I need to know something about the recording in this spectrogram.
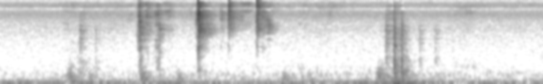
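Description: Plastic toy parts click and rattle as they are handled.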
